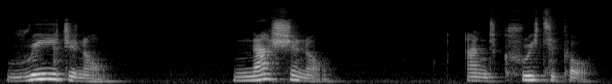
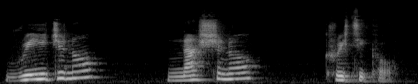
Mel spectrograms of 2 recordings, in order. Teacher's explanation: blue circle at the start followed by two small circles so these are words with three syllables with the emphasis on the first syllable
